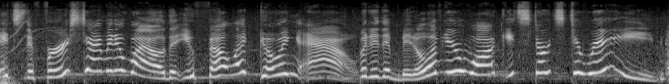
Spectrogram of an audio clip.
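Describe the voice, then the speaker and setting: Against clear background noise, a woman with an extremely high voice speaks at a moderate pace, her pitch swinging very widely while her loudness stays very even. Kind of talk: spooky story narration. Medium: machinima. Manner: descriptive, lightly dramatic.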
